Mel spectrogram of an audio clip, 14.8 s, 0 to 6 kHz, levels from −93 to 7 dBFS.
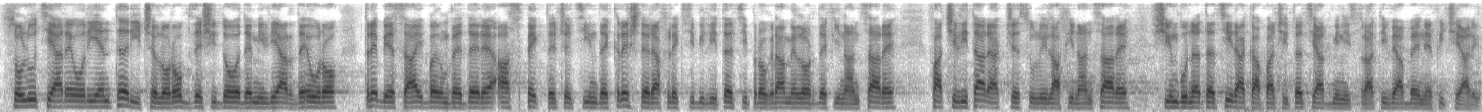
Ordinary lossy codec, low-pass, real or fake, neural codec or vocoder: none; 5.4 kHz; fake; autoencoder, 48 kHz, 128 numbers a frame, DAC-VAE, trained on Japanese speech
